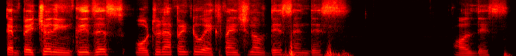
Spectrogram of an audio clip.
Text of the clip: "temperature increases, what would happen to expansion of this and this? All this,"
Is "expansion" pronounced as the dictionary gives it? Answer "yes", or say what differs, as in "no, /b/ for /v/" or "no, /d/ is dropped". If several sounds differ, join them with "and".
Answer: yes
